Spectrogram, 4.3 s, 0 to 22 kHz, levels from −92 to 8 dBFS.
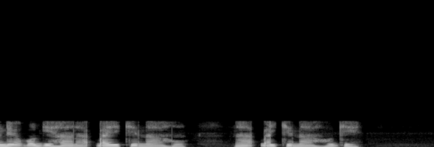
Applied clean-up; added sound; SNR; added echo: none; none; none; none.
